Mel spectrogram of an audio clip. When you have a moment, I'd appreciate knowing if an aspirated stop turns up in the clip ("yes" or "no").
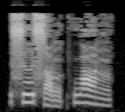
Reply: yes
